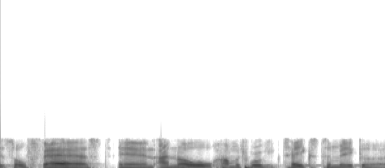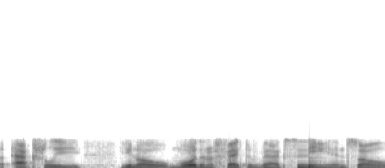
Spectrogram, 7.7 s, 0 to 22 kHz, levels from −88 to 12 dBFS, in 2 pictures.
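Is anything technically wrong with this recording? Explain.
Yes. The speech runs through the iLBC codec: nothing above 4 kHz survives, and the voice sounds plainly rough and synthetic, which fits 20 ms frames near 15 kbps.

There are also lost iLBC frames. The gaps come at 2.34–2.37 s (20 ms, after "and I know how"), at 4.52–4.59 s (60 ms, before "you know more than") and at 6.84–6.96 s (100 ms, after "know more than effective"). The decoder repeats the last pitch cycle with noise, so each gap sounds like a held, buzzy vowel, fading on the longest, before speech snaps back.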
